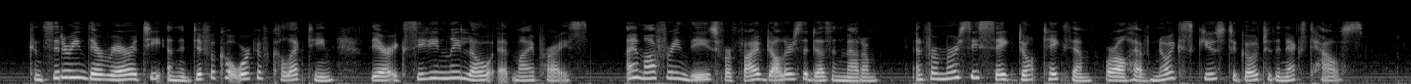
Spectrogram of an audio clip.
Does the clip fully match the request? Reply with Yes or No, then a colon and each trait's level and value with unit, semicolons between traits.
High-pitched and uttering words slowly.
No: high, 220 Hz; average, 185 wpm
